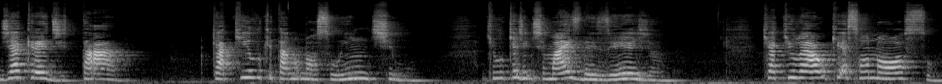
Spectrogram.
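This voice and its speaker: The raised, projected voice has a bright, sharp tone and ordinary pitch variation, with audible room echo. It moves fairly slowly, broken by long, frequent pauses. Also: woman, high pitch for a woman. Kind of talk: live stream talk on faith. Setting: live video stream.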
